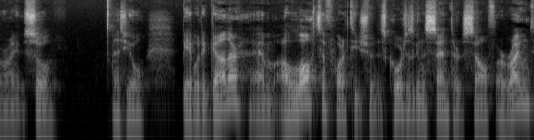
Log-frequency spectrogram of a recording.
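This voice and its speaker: A man with a Scottish accent talks at a fairly quick pace and a fairly low pitch. His tone is dark and mellow, somewhat breathy, with lively intonation. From Scotland. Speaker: CBT trainer. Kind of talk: online course lecture. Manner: fast.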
